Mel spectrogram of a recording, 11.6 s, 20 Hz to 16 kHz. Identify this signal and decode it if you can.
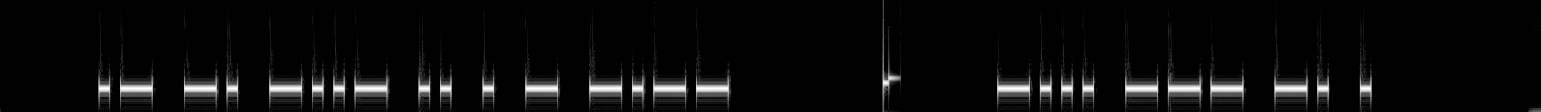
Morse code, heard as a keyed tone, about 15 wpm, 700 Hz. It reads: ANXIETY BONE
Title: Sentences from Top 1600 Words - New Word Drill - 15wpm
